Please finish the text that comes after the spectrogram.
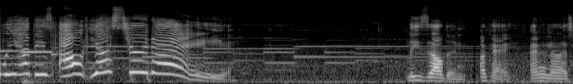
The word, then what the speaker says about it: Lee Zeldin: Lee Zeldin. Okay, I didn't know that's how you pronounce it.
